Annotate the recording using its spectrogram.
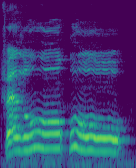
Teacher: دونوں کو ایک ایک الف کے مقدار کھینچ کر پڑھیں گے، دونوں واو مدہ ہے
